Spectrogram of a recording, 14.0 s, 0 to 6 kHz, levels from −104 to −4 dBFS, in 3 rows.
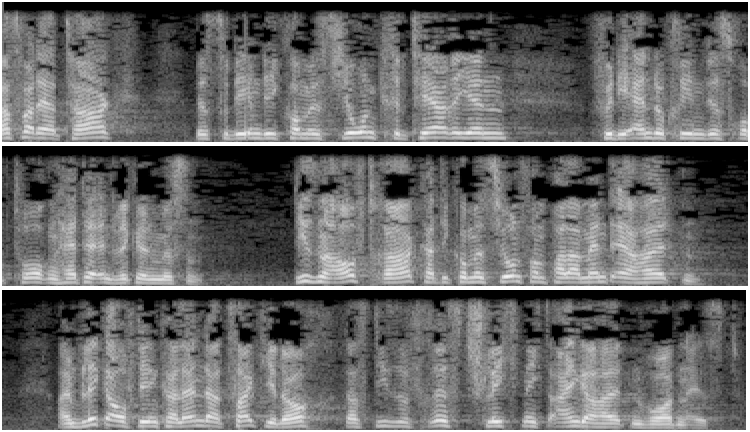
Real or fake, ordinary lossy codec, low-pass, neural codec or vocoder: real; none; 5.4 kHz; none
